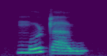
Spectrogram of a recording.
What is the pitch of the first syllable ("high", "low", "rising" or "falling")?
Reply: rising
